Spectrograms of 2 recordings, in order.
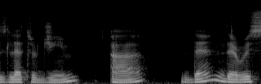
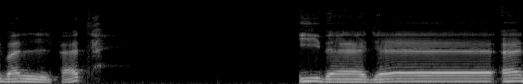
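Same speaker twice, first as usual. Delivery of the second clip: chanted recitation, stretched جاء; Quran recitation. Shown as a demonstration. Teacher recites the verse.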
